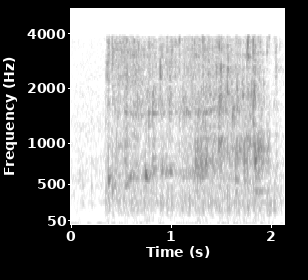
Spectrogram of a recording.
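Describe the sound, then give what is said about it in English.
Water poured onto the ground during a libation ritual. After a short quiet start, a steady, fairly loud splashing stream begins and carries on evenly for nearly two seconds. “And as I wash my face, ladies and gentlemen, I go before the ancestors with a clean face, and I say, Ashe, and I pour water to the ground and say,”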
